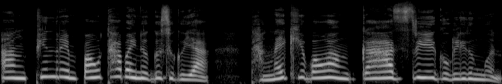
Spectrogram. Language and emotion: Bodo, fearful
